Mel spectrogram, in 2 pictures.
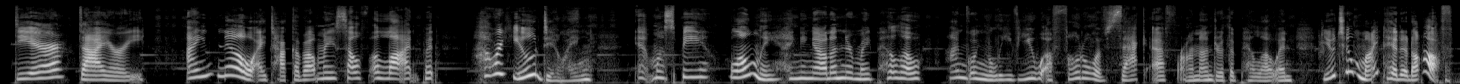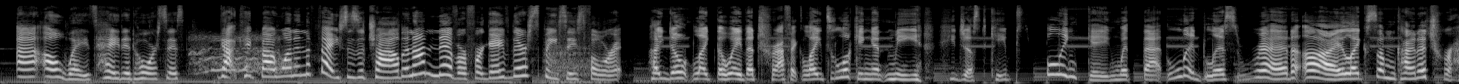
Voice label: Characters, characters female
